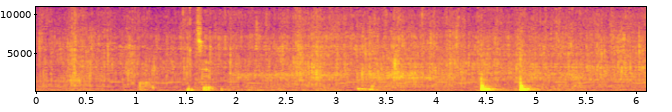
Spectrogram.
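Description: Beef sizzles and fries steadily in a pan throughout, with a couple of sharp clinks or stirring knocks near the end and a brief spoken phrase.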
